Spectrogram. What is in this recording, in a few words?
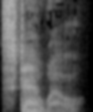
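"stairwell", British English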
